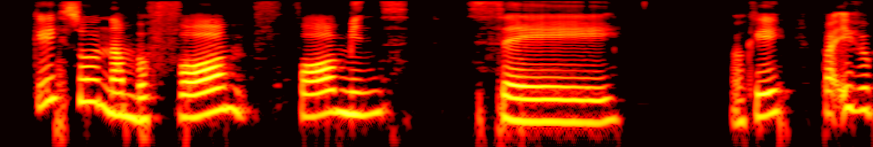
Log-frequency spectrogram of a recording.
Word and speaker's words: 四: Okay, so number four means say. Okay, but if you pronounce it wrong, like say, okay, say actually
